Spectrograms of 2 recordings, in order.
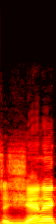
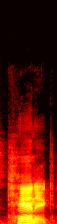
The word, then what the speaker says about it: Canik: nucanic tp9 elite sc now i understand that it's pronounced genic however i don't call germany deutschland so let's go ahead and stick with the english translation which is canik now first thing i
